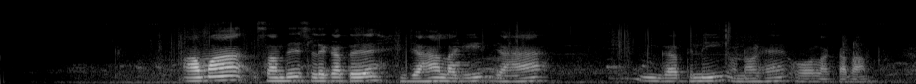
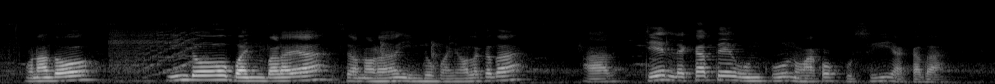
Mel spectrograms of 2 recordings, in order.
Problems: none marked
